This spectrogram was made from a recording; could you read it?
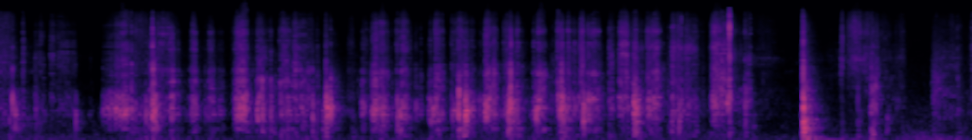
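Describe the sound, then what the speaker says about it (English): Scissors cut through a sheet of card for a pop-up craft, a close run of rhythmic rasping snips, fairly quiet, ending with a sharper final cut. "We'll take a sheet of card, cut it in half."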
